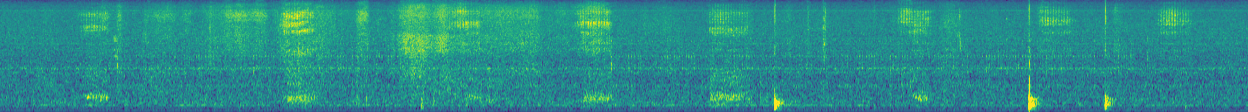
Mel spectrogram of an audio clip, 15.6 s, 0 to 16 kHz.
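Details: Heidi, an adopted pet cat, purrs while being massaged during a sun bath on November 19, 2020: a steady low rumbling purr that swells with each breath, broken by a few sharp clicks near the end.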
